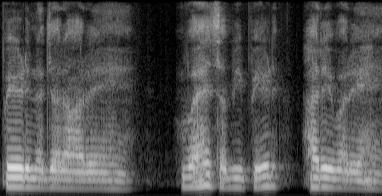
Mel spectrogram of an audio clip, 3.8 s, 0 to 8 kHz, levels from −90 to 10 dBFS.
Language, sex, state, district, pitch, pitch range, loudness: Hindi, male, Rajasthan, Jaipur, 135 Hz, 125-145 Hz, -18 LUFS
